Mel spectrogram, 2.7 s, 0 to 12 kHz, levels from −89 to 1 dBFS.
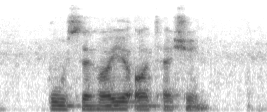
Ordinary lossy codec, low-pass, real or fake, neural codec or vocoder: Opus, 16 kbps; 7.2 kHz; real; none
